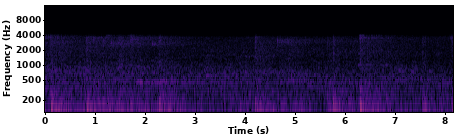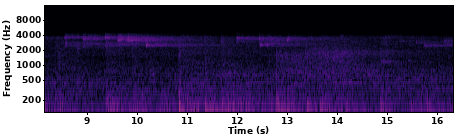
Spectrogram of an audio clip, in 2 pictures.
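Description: Basketballs bounce on a wooden floor in a large echoing hall.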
